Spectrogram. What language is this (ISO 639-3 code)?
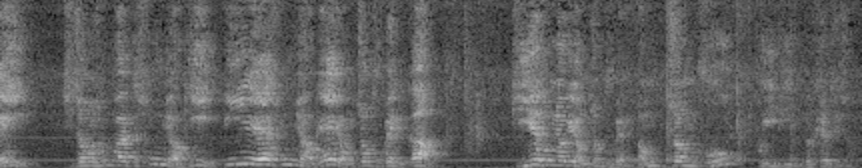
kor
